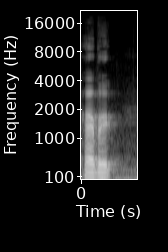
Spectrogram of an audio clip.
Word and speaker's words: Herbert: Herbert.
